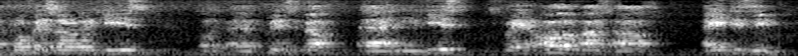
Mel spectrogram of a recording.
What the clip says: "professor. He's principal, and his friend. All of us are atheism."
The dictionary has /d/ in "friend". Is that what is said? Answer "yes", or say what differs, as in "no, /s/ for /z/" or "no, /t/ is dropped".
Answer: no, /d/ is dropped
